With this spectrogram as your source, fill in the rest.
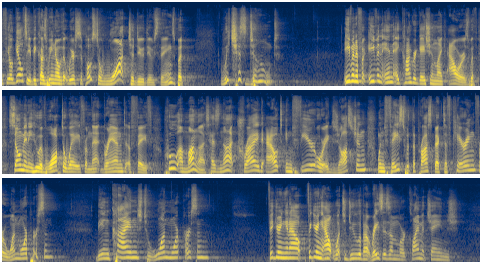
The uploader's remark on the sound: at Northminster Church on October 6, 2019.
